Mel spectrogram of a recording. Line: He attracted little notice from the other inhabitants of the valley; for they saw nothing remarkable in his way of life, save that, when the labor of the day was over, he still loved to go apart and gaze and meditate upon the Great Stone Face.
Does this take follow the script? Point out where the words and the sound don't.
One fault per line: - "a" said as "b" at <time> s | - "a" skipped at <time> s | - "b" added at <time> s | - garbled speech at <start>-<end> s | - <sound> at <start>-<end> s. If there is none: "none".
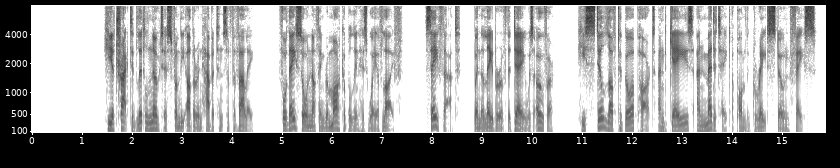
none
